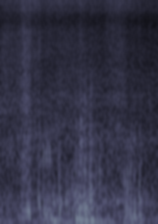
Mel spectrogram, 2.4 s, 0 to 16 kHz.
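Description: Faint clicking and scraping of a small screwdriver turning a screw out of the bottom panel of a Dell Latitude E6440 laptop, a run of small clicks starting about half a second in.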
